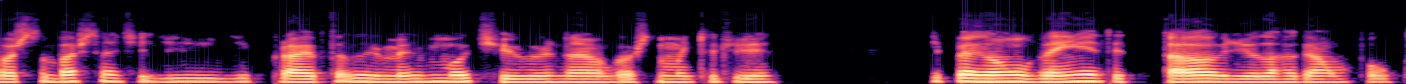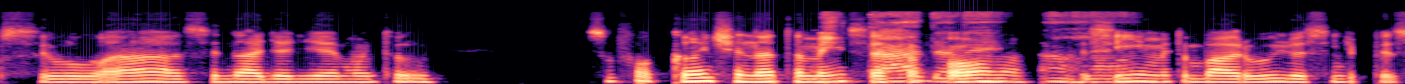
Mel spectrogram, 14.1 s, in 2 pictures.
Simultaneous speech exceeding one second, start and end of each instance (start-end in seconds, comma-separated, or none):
11.1-12.7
